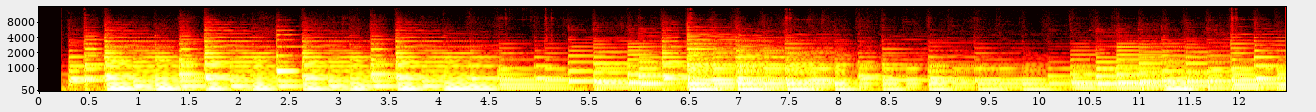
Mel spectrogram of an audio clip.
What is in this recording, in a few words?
MUSIC; The Christmas Tree; Music Narrative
